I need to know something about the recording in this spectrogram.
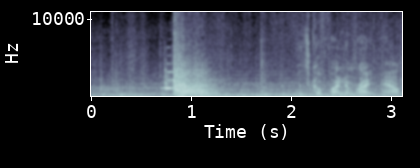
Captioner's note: tailgate clanking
